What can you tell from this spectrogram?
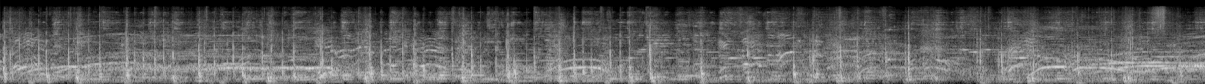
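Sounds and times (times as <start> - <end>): loud dance music: 0.0 - 12.0
tap shoes clicking on stage: 0.0 - 12.0.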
